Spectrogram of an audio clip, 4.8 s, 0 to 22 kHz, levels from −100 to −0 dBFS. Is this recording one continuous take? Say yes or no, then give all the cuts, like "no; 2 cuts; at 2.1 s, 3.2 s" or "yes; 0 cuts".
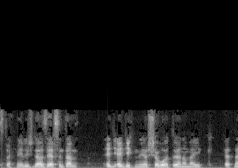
yes; 0 cuts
